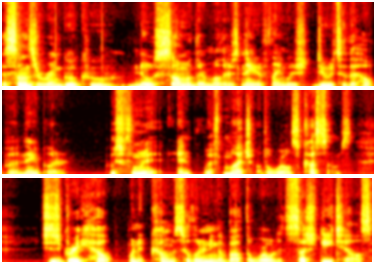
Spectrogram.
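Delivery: ordinary delivery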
